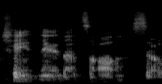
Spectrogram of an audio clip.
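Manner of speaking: whispering. Real, not acted. Quiet aside during squeaking demo.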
